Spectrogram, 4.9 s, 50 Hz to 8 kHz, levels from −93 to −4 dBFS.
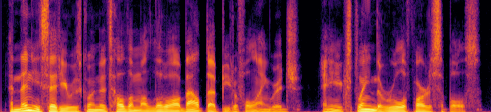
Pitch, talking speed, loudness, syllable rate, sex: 105 Hz, 280 wpm, -16 LUFS, 7.7 syllables/s, male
